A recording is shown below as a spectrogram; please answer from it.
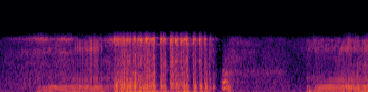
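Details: Loud, rough snoring from a sleeping person, with a harsh rattling stretch in the middle and buzzing breath sounds on either side.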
